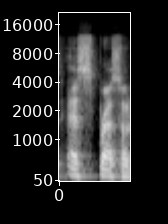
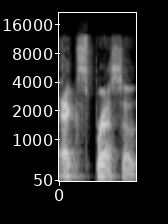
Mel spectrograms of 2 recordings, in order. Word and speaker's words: espresso: slightly worse yes yeah pronounce espresso not expresso there's no X in it don't don't give me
